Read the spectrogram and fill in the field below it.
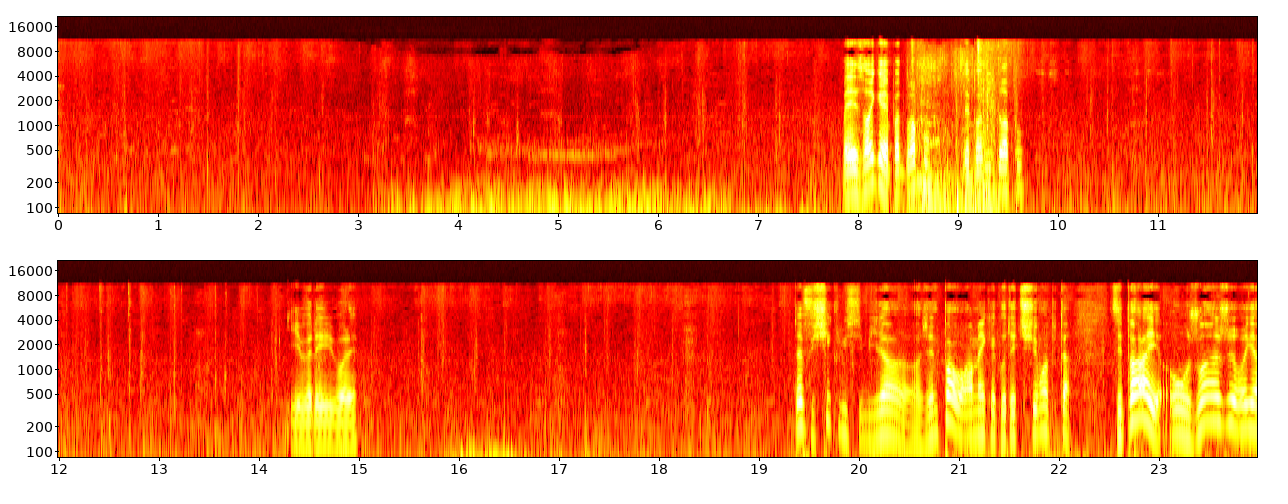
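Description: Footsteps thud quickly on soft sand.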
